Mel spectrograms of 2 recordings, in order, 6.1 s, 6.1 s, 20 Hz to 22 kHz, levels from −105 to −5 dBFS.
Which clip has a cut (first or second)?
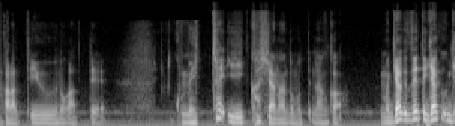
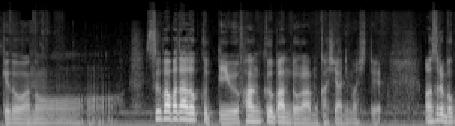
first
